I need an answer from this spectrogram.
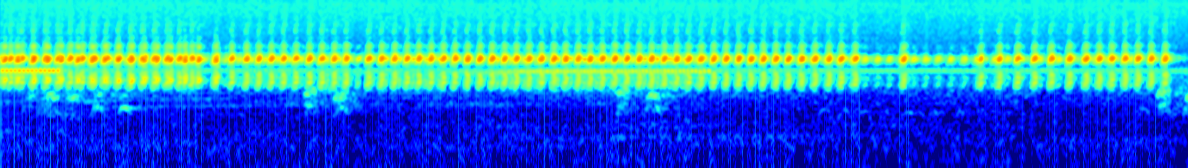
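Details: Tree frogs singing in a pond on a mid-April night in North-East Italy: a dense run of rapid, evenly spaced raspy pulses from several callers overlapping, with the steady high trill of mole crickets running beneath throughout.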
